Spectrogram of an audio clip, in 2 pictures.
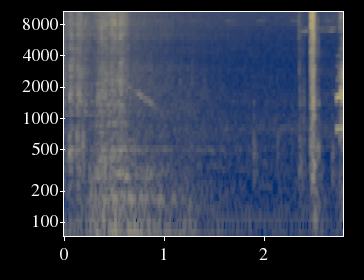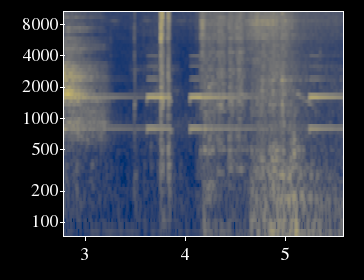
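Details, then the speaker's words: Lexus LS400 V8, abandoned for 10 years, fires strongly and catches at once, then immediately stalls, twice; codes show cylinder 4 misfire. Not a hard-cranking problem. "The car starts right up and immediately dies."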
